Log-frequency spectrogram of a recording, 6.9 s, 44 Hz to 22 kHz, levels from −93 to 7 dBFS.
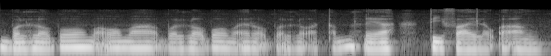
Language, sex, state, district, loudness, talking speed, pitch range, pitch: Mizo, male, Mizoram, Aizawl, -18 LUFS, 165 wpm, 105-115 Hz, 105 Hz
